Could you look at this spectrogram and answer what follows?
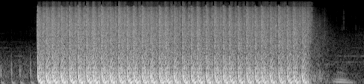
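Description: Automatic gunfire in a shooter video game: a loud, sustained rapid burst of about three seconds, close and harsh, cutting off abruptly into a brief quieter tail.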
